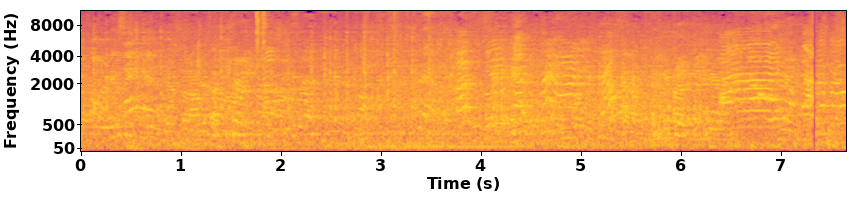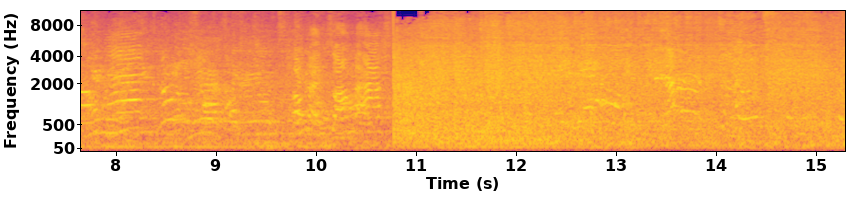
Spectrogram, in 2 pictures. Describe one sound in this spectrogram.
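Roller coaster cars rumble and rattle along the track.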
